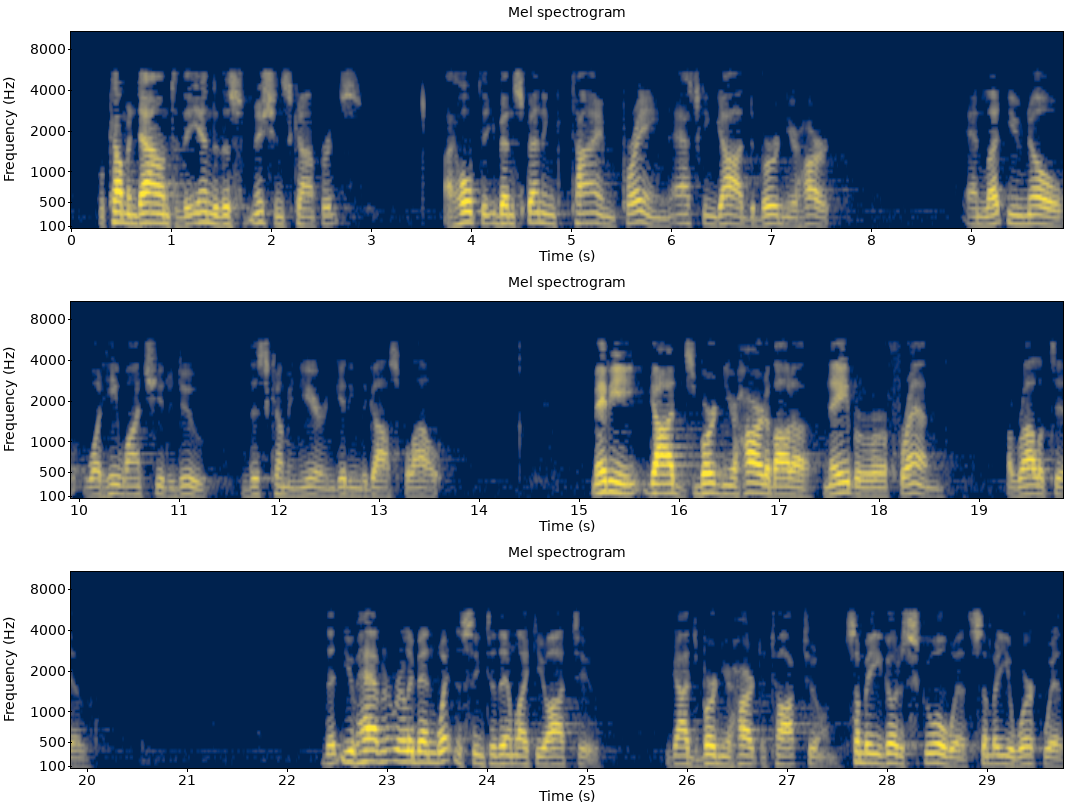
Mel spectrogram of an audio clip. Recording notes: Missions Conference 2014 Sunday AM Service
